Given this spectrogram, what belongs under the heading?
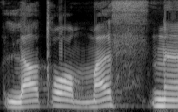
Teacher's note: لَطَمَسْنَا، سین پہ سیٹی کی آواز آئے گی، نون کے آگے الف ہے، اس کو دو حرکات ہم نے لمبا کر کے پڑھنا ہے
